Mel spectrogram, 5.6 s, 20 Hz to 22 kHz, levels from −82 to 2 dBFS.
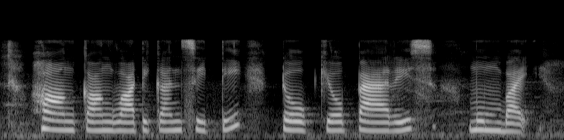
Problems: none marked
